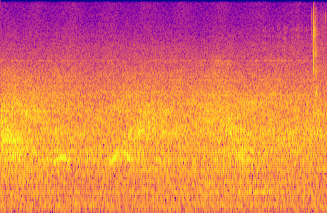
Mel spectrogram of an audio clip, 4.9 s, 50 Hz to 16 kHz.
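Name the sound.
airplane taking off from Runway 19 right at Brisbane Airport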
